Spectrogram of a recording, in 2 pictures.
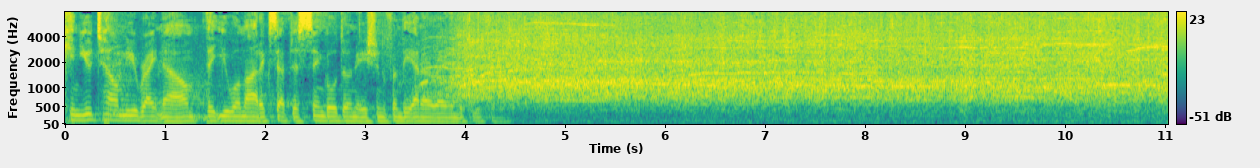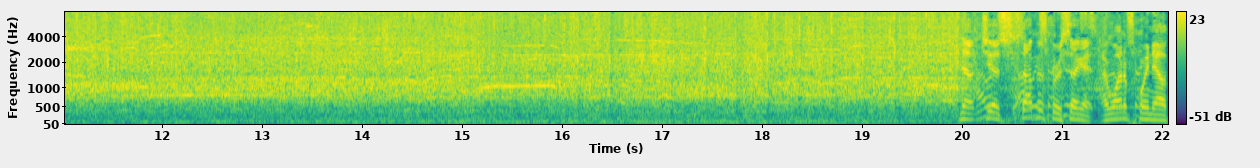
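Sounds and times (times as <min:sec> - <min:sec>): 
speech: 0:00.0 - 0:04.5, 0:20.0 - 0:22.0
whoops and shouts: 0:03.6 - 0:20.0
crowd cheering and applauding: 0:03.6 - 0:22.0.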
